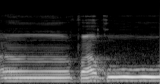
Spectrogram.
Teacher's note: نون ساکن کے بعد حروف اخفا میں سے فا ہے تو یہاں پر اخفا ہوگا، یعنی غنہ زمانی کر کے پڑھیں گے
